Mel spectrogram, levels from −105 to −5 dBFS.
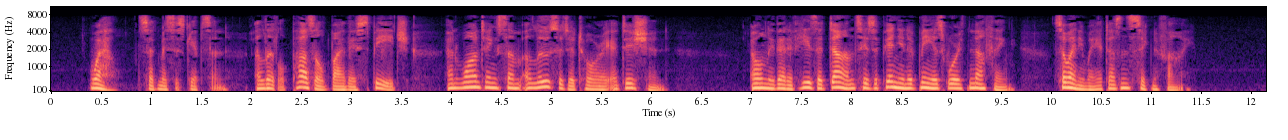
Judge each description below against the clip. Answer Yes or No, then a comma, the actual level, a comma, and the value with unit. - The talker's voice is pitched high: No, medium, 165 Hz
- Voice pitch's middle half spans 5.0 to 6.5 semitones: Yes, wide, 5.6 semitones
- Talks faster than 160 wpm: Yes, average, 170 wpm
